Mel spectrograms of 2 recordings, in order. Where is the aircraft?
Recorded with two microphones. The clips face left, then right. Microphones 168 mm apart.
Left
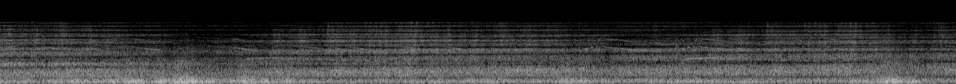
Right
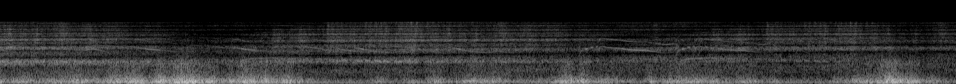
60° left (ahead or behind); by 9.6 s 70° left (ahead or behind).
